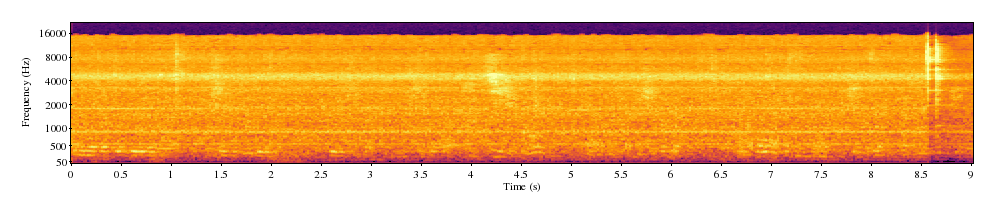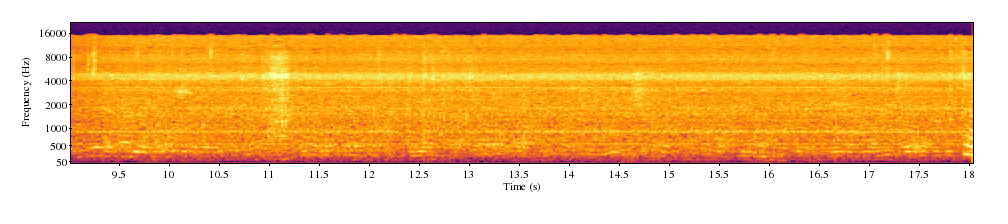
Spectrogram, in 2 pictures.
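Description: Knife slicing sausage held in the hand, the pieces dropping into a glass bowl with a few light clinks. A steady faint hum runs underneath.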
